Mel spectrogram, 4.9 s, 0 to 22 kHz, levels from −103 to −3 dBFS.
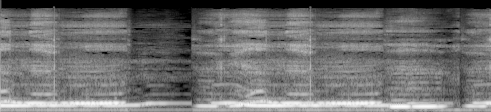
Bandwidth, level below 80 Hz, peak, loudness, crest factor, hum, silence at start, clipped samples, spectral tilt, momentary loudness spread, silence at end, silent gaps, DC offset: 15 kHz; -50 dBFS; -4 dBFS; -13 LUFS; 10 dB; none; 0 s; under 0.1%; -5.5 dB/octave; 13 LU; 0 s; none; under 0.1%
